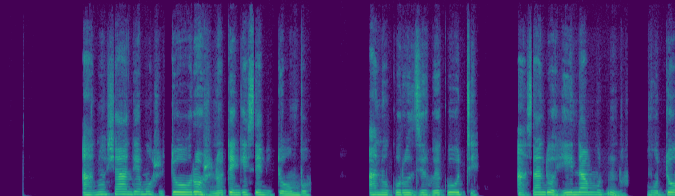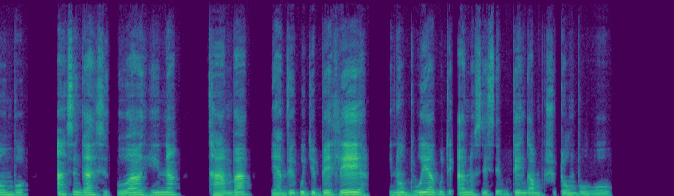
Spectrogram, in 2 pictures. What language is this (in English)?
Ndau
